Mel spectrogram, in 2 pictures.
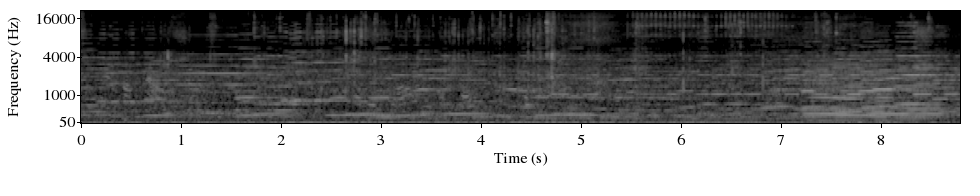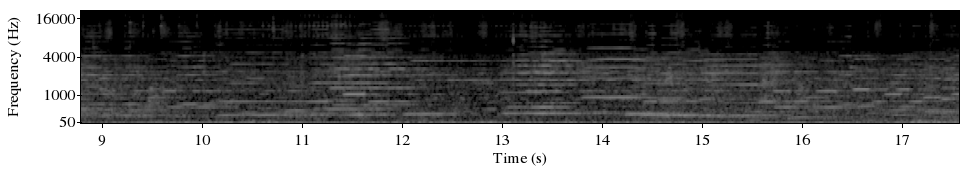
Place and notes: Maffeistraße, Munich 德國 - In the tram stop
In the tram stop, Street music, Pedestrians and tourists
Munich, Germany, 11 May, 11:43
